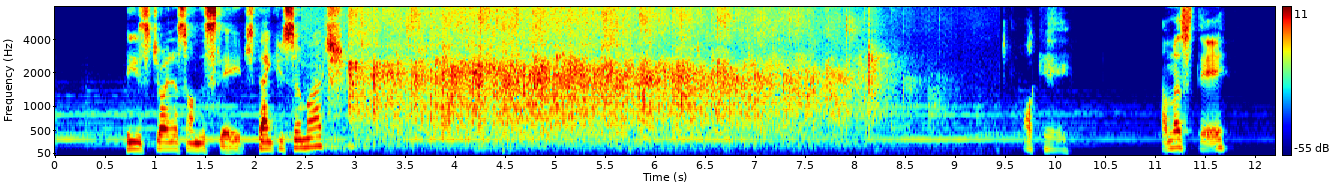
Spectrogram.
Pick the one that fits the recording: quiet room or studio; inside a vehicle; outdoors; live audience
live audience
